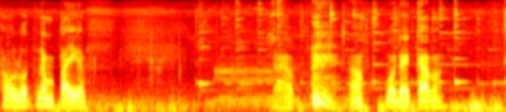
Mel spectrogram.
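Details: Several calves that cannot find their mothers cry out, short wavering bleats overlapping with one flat, sustained moan in between, repeated in quick succession.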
